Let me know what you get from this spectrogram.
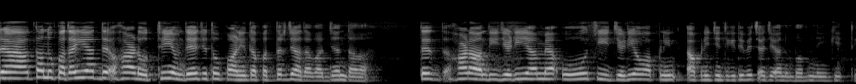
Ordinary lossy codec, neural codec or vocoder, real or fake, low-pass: none; none; real; none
